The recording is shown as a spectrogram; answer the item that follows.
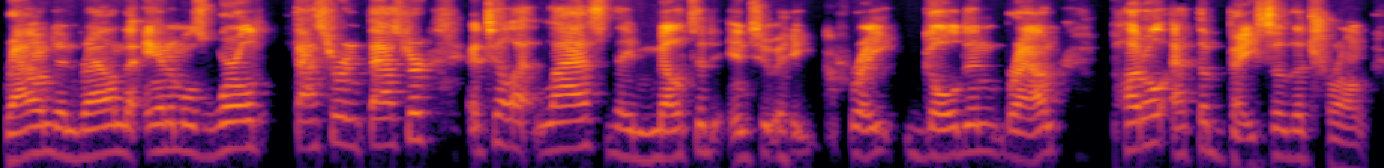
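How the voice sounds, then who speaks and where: A man reading a children's picture book aloud in an animated, dramatic way, with chatty asides to a young listener. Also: a little high, unhurried. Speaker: storybook reader.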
